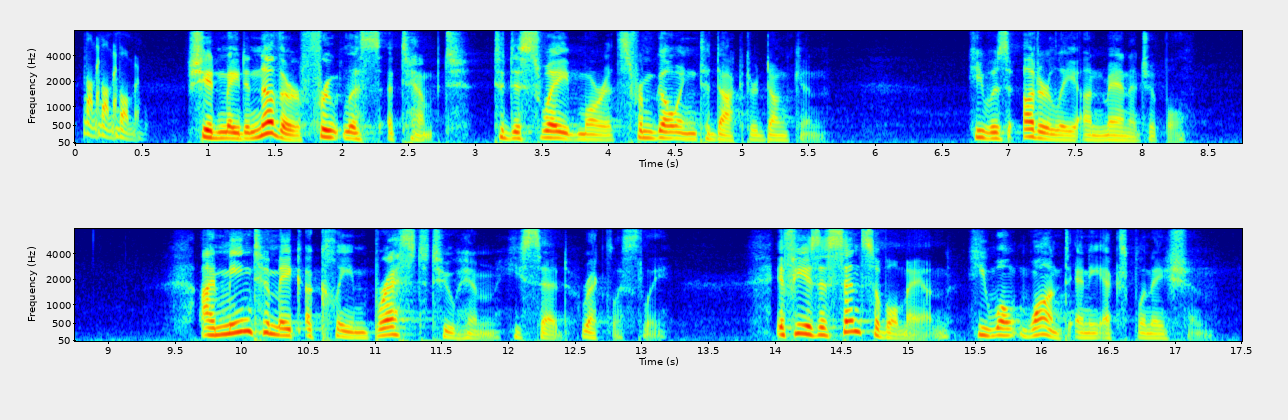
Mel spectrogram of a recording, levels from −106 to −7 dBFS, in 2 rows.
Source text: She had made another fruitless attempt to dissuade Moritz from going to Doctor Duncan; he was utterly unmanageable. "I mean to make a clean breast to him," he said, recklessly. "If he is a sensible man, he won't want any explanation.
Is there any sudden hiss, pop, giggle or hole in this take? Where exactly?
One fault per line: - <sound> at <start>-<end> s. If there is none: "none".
- chirp at 0.1-0.6 s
